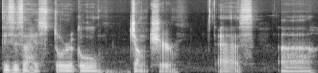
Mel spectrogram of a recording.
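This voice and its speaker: Low gravelly-voiced man podcasting. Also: slow pace. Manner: earnest, searching for words with restarts. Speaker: solo podcast host. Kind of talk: casual opinion monologue.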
